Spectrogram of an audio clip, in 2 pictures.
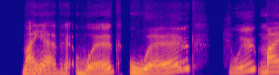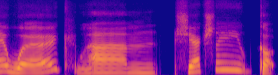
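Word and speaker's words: Weug: Maya Weig. It's W-E-U-G, Weig. If you can't pronounce that, I know. the queen of pronunciation. Maya Werg.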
